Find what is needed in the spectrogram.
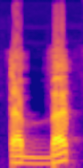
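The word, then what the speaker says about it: تَبَّتْ: তাব্বাত ইয়াদা আবিলাহ তাব্বাত এখানে স্বাভাবিক উচ্চারণ তাব্বাত বার মধ্যে তাসদিদ হওয়ার কারণে বা দুইবার উচ্চারণ হবে এবং তাসদিদ যুক্ত হরফ উচ্চারণ করার জন্য একটু সময় নেবে তাশদিদ যুক্ত হরফ যেহেতু দুইবার উচ্চারণ হয় সে কারণে একটু সময় নেবে তাব্বাত এভাবে উচ্চারণ করতে হবে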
